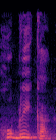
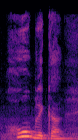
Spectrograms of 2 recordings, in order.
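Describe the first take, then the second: First: The stress falls on the second syllable. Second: The stress falls on the first syllable. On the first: The speaker calls it right. "Sílaba tônica é o bri" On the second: The speaker calls it wrong. "rúbrica não existe"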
